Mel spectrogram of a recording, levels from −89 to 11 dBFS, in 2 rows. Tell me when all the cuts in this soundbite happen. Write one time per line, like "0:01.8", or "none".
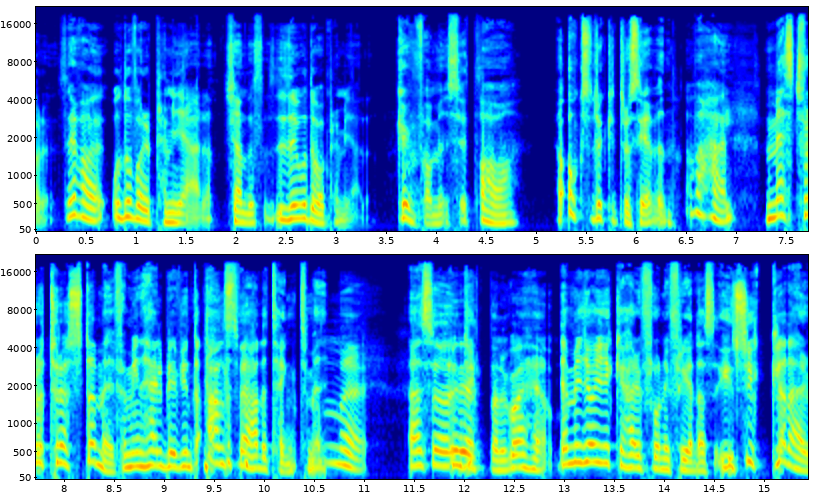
none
